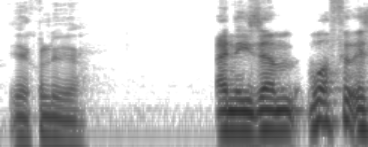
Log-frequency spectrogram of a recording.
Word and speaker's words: Kaluuya: Kaluuya? Yeah, Kaluuya.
